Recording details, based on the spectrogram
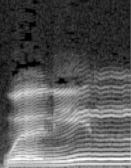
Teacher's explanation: Walillah. Lafz jalalah ini dibacakan dengan nipis 2 harakat. Jangan baca tebal.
